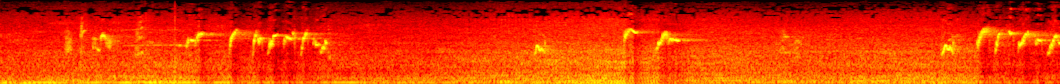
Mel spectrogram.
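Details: Red-whiskered bulbul song used to train other red-whiskered bulbuls' voices: short, bright, warbled phrases of rising and falling whistles, a new phrase every second or two, over a low background hum.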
